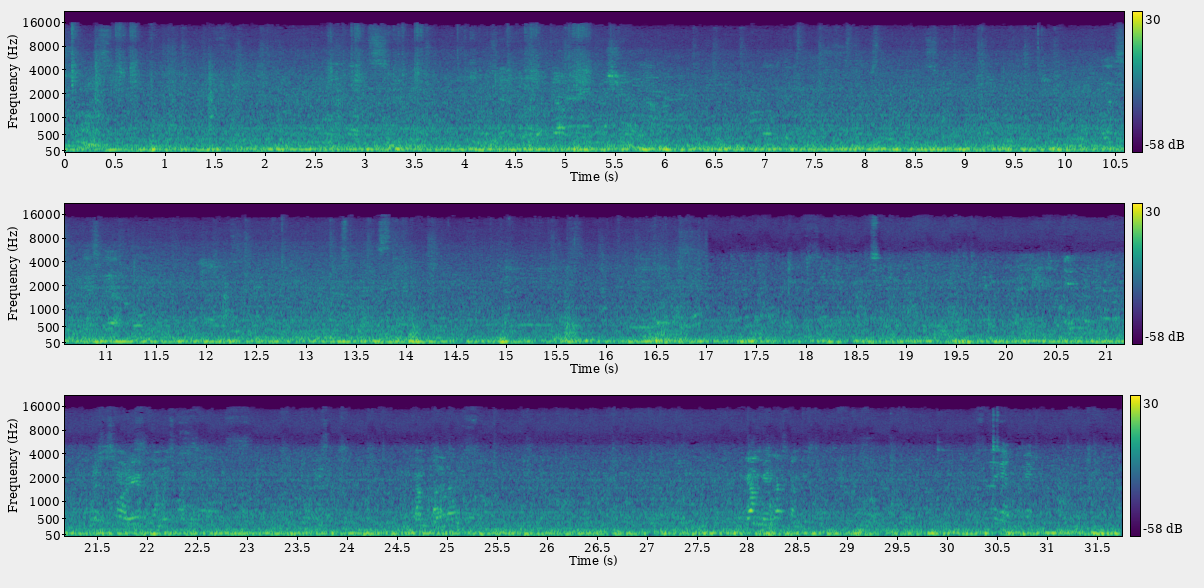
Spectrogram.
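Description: Funicular car running along its rail track, heard from inside the car: a steady low rumble, with faint voices in the background.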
